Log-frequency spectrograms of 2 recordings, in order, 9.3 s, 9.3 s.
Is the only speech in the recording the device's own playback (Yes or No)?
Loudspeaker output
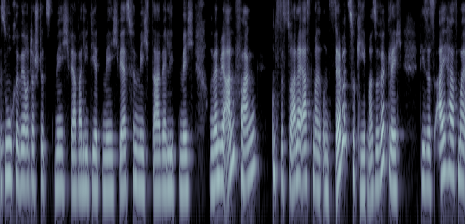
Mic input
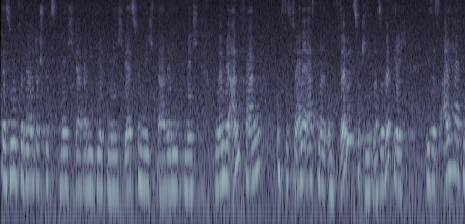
Yes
